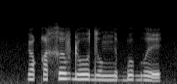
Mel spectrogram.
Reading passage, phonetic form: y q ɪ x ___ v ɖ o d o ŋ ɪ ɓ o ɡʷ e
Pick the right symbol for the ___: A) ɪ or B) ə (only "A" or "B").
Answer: B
